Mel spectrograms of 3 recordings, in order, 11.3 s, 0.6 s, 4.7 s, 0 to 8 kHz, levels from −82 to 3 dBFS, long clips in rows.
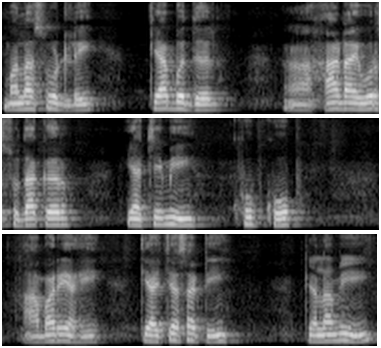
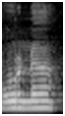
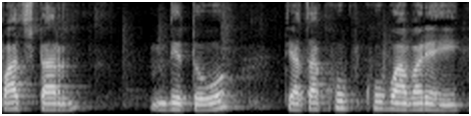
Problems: constant background noise, background conversations at intervals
